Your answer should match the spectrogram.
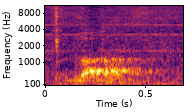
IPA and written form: lʌv (love)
